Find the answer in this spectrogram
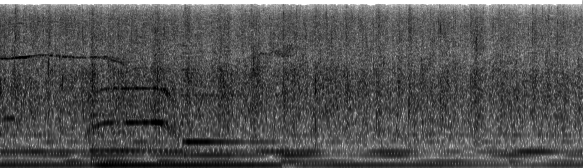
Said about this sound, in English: would you please give him a hand as he comes today?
